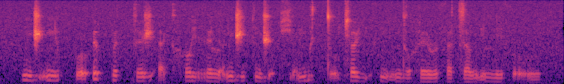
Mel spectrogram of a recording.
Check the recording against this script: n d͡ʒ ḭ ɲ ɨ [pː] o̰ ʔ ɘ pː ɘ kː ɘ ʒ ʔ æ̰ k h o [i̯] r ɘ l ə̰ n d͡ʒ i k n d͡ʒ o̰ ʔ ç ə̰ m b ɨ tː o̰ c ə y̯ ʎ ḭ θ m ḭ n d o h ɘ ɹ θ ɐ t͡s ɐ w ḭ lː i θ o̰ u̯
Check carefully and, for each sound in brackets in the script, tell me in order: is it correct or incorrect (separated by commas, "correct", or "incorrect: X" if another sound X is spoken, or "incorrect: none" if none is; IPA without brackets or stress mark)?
correct, correct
